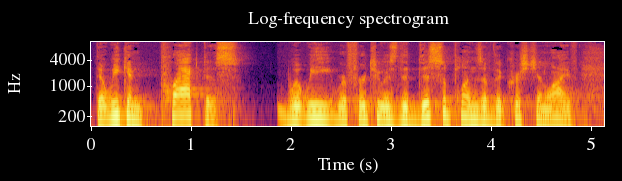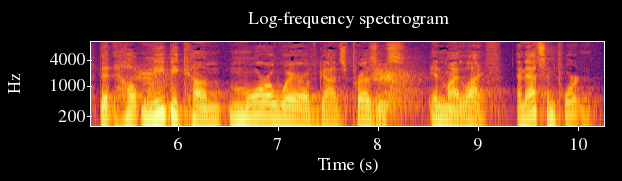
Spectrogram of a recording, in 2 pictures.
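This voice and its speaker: Mellow-voiced man preaching a sermon. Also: on the high side, animated, normal speed, a little hiss or hum. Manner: earnest preaching, rising to emphatic peaks. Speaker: pastor.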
